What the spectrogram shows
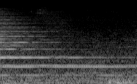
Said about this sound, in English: the prasadam bell is calling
